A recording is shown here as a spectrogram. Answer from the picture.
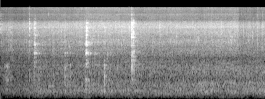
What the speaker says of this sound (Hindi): लहसुन पेस्ट भून चुका है।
